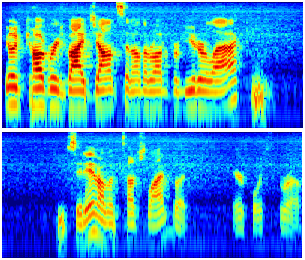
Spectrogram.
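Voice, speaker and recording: A young man giving live play-by-play commentary on a college soccer match, fluent and rising in pitch when the play turns attacking. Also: moderate pace, bright, forceful tone, poor audio.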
